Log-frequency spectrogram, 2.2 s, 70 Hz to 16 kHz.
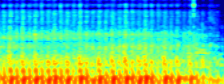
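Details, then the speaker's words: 2005 Honda Recon 250 ATV at idle with the choke fully off, fitted with an aftermarket carburetor: low, uneven, lumpy thumping about eight pulses a second that stays rough when throttled, whole bike shaking, strong exhaust and gas smell; running very rich. "so it almost sounds like the choke is on but it's not the choke is completely off you just here the idle is not smooth and even when you give it gas so it should be running like that the whole bike is is kind of shaking too it's just not not smooth"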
